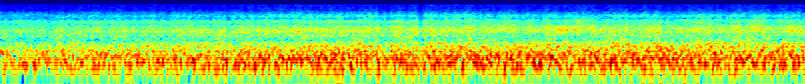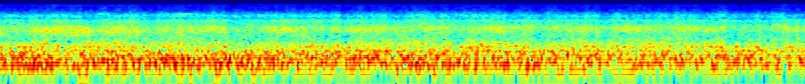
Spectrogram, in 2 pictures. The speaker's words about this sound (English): Unfortunately, of course, it had to be curtailed because the Harrier jet was arriving.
